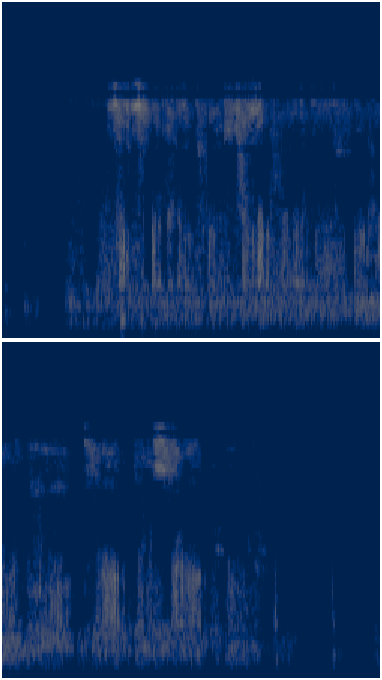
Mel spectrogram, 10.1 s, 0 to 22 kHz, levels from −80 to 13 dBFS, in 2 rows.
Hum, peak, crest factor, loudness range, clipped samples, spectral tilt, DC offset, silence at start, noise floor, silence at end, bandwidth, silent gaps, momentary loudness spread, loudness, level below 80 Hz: none; -26 dBFS; 24 dB; 8 LU; under 0.1%; -0.5 dB/octave; under 0.1%; 0.05 s; -84 dBFS; 0.6 s; 15 kHz; none; 22 LU; -46 LUFS; under -90 dBFS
